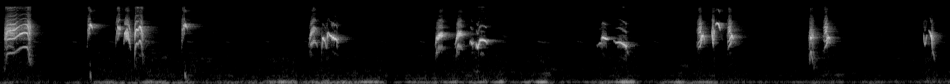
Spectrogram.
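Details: Cendet, or long-tailed shrike, lure singing aimed at provoking other birds to respond: scattered short, high squeaky and chippy phrases, spaced irregularly, with a faint low hum underneath.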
